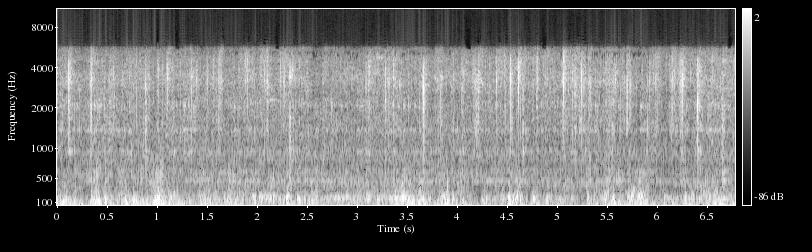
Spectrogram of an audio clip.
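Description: Bicycle tyres rolling over a light gravel path: a continuous crunching crackle of many small stone clicks over a low rumble.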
